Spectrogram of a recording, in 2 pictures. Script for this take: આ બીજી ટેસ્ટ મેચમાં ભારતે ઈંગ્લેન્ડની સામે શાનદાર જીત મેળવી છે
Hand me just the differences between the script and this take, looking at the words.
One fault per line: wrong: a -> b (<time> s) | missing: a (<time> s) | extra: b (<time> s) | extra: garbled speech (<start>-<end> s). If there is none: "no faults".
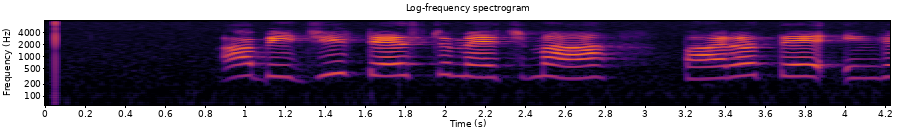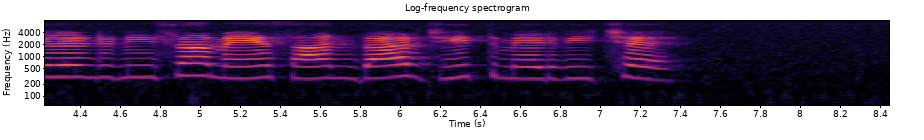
no faults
